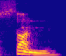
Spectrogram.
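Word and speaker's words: Sunn: before that he did there's a drone band called Sun there's an o with a lot of things but you don't pronounce that it's just sun with a double n and this is called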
